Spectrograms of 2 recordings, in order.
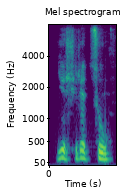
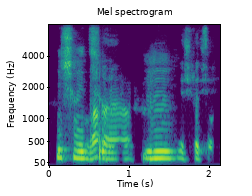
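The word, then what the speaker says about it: ישרצו: Это означает, что первый из них не произносится, а второй произносится.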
